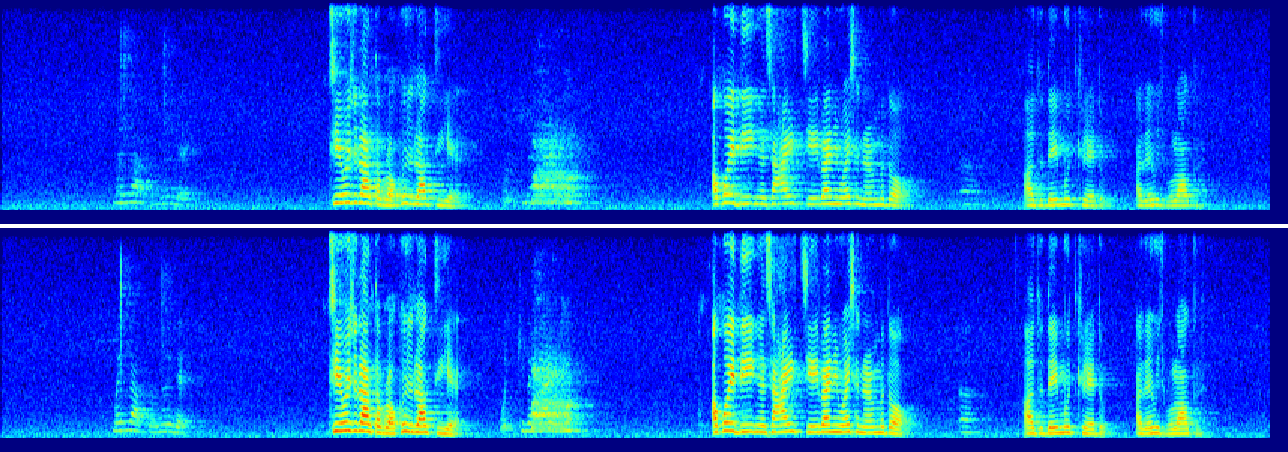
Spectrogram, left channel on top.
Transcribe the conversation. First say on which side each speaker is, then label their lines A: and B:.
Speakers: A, on the right (about 30°); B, on the right (about 85°).
A: ꯃꯩ ꯂꯥꯛꯄꯣ ꯅꯣꯏꯗꯤ
B: ꯁꯤꯍꯣꯏꯁꯨ ꯂꯥꯛꯇꯕ꯭ꯔꯣ ꯑꯩꯈꯣꯏꯁꯨ ꯂꯥꯛꯇꯤꯌꯦ
A: ꯗꯦ
B: ꯑꯩꯈꯣꯏꯗꯤ ꯉꯁꯥꯏꯆꯦꯕꯥꯅꯤꯋꯥꯏ ꯁꯥꯟꯅꯔꯝꯕꯗꯣ
A: ꯑ
B: ꯑꯗꯨꯗꯤꯩ ꯃꯨꯠꯈ꯭ꯔꯦ ꯑꯗꯨꯝ ꯑꯗꯨꯗꯩ ꯍꯧꯖꯤꯛꯐꯥꯎ ꯂꯥꯛꯇꯔꯤ
A: ꯑꯣ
